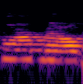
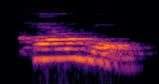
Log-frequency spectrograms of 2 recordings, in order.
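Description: First: It is said the way the California town is. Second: It is said the way the Indiana town is. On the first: It names the town in California. "There is a Carmel by the sea in California" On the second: It names the town in Indiana. "We're Carmel. Carmel, like Carmel by the corn"

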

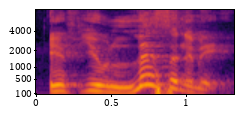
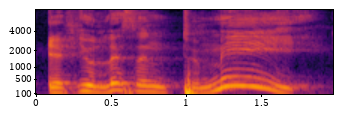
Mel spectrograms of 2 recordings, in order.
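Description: First: The word "listen" carries the main stress. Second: The word "me" carries the main stress. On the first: Paying attention is what matters. "emphasize the different words of the phrase. ... listen" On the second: Heed this speaker rather than anyone else. "not everything else"

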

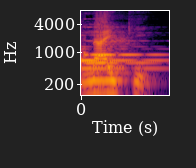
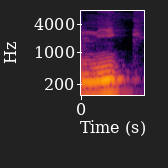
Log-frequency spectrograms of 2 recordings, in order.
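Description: First: Two syllables, ending with a 'kee' sound. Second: One syllable with a short 'i' vowel. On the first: The speaker calls it right. "সঠিক উচ্চারণ হবে নাইকি" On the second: The speaker calls it wrong. "অনেকে উচ্চারণ করে নিক"

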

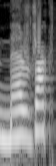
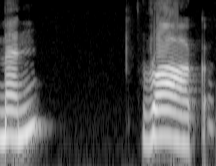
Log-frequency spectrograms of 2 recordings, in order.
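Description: First: The two words run together without a pause. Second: A short breathless pause separates the two words. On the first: The speaker calls it wrong. "merrak dersek bu çorbacı anlamına geliyormuş" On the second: The speaker calls it right. "Men diyorum. Nefes almadan bir süre bekliyorum"

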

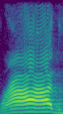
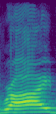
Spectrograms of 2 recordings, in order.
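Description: First: The vowel has a country twang. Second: The vowel sounds plain and standard. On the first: The speaker calls it right. "he has a little bit of a country feel to his voice too" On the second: The speaker calls it wrong. "not ride"

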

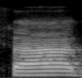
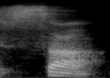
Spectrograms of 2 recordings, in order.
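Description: First: The consonant is a soft 'th' sound. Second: The consonant is an 's' sound. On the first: The speaker calls it right. "Instead of people saying tha" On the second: The speaker calls it wrong. "they say sa. They make the tha into a sin"

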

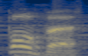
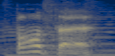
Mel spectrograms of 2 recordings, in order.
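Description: First: The middle consonant is a v sound. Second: The middle consonant is a th sound.

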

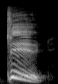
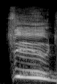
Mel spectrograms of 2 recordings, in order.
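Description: First: The word sounds annoyed and upset. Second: The word sounds impressed and admiring. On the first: The speaker is upset that a toy was broken. "dude, you just broke my Optimus Prime" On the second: The speaker is praising someone's skateboard jump. "dude, you got mad air on that skateboard"

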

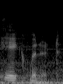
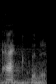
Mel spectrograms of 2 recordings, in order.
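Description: First: The first vowel is a standard Hindi 'e'. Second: The first vowel is opened toward 'a'. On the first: "a Bengali will not say ek minute" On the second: "They'll say ak minute"

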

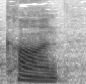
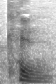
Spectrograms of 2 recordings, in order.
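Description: First: The syllable is stressed with a full vowel. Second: The syllable is unstressed with a weak vowel. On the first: "重读时发con" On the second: "轻读时发con"

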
